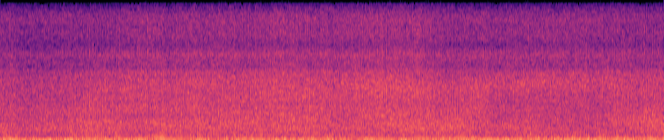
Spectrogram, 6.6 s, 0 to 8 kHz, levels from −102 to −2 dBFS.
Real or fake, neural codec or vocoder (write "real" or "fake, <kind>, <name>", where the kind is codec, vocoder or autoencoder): fake, vocoder, Vocos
